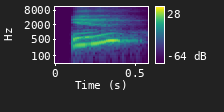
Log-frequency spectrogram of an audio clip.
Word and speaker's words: il: The pronunciation is il for he and elle for she.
